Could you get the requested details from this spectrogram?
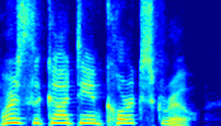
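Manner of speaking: put-on, strange, very high out-of-nowhere yell. Retelling a strange movie scene: imitating Crispin Glover yelling. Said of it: "there's this scene where he just yells".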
